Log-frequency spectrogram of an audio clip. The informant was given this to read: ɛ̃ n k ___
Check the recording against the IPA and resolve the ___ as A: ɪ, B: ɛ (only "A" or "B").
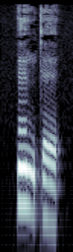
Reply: B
